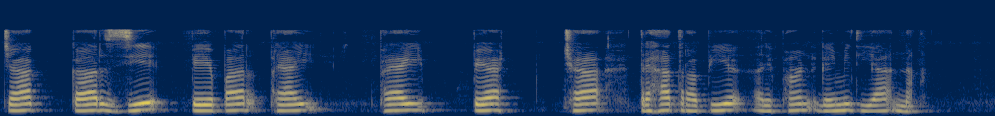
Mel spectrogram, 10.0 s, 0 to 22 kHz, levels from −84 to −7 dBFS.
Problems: none marked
